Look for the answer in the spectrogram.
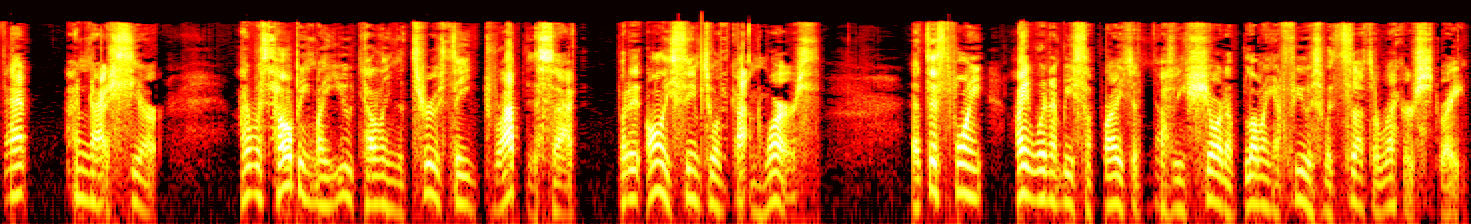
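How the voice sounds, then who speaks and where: A performer voicing a four-year-old girl genius from a cartoon fan story, monotone and sarcastic, with pedantic, wordy phrasing. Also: medium pitch, measured pace, gravelly, husky, dry recording, exaggerated voice, poor audio. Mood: detached.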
